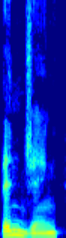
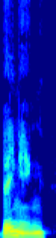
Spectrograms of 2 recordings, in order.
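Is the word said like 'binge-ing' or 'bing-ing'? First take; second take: binge-ing; bing-ing. First: It is said with a soft 'j' sound, like 'binge'. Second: It is said with a plain 'ng' sound, like 'bing'. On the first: It comes from the word binge. The speaker calls it wrong. "they mispronounced it binging" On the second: It comes from the name Bing. The speaker calls it right. "the 90s slang term binging to describe emulating Chandler's behavior"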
